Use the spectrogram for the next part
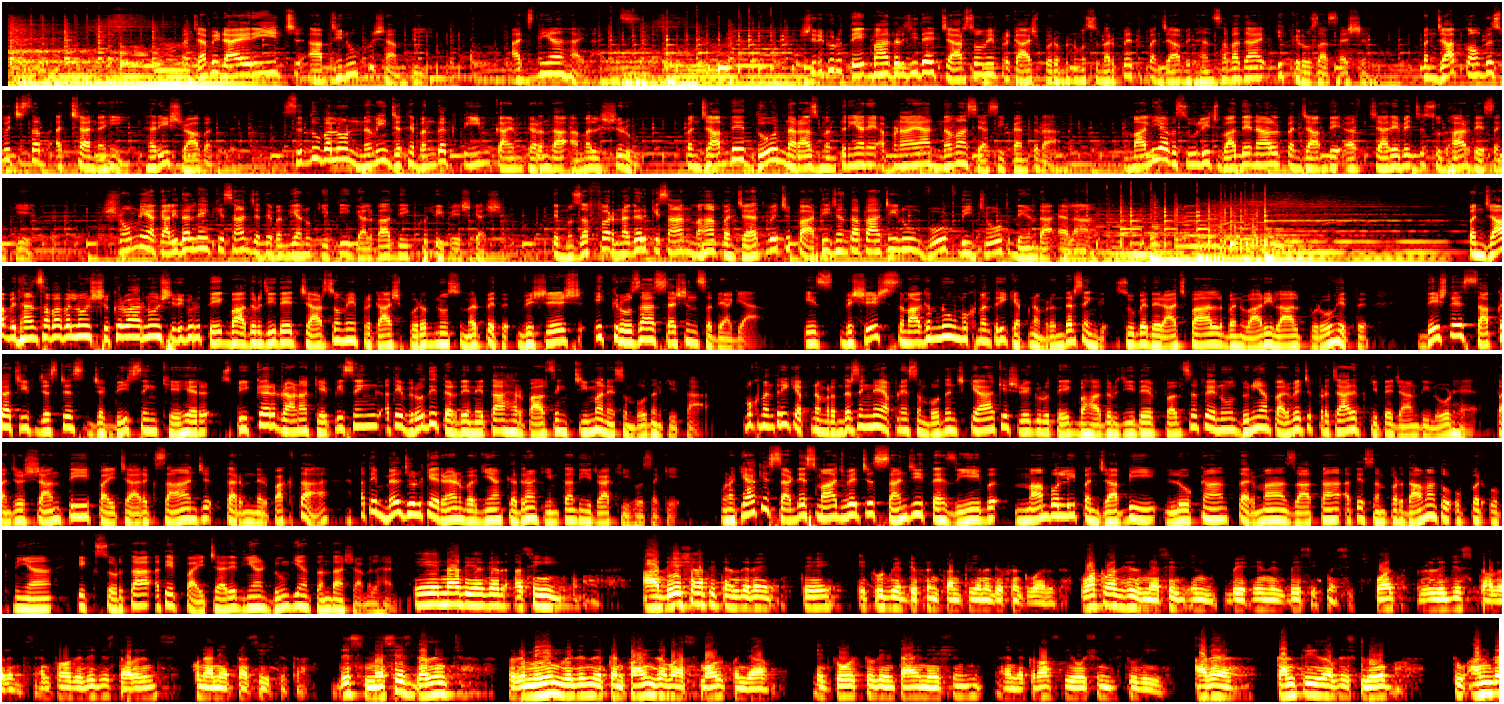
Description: Amid the ongoing infighting within Punjab Congress, the party affairs’ state in-charge Harish Rawat admitted that there were still some issues within the party that are being resolved. This and more in our weekly news bulletin from Punjab.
